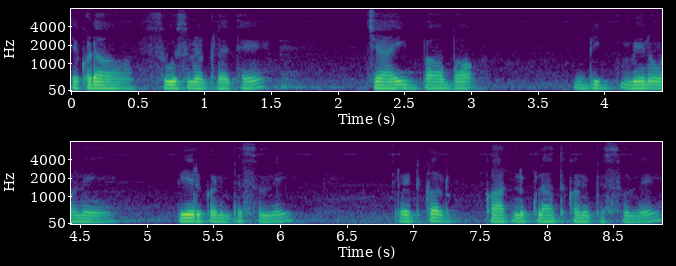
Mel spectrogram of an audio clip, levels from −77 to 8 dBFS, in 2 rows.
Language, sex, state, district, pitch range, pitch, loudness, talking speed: Telugu, male, Andhra Pradesh, Srikakulam, 115-130 Hz, 120 Hz, -20 LUFS, 95 wpm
